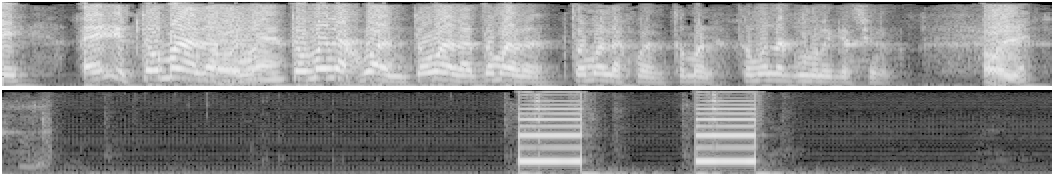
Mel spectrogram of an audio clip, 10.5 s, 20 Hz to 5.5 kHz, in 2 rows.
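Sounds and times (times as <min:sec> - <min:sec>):
speech: 0:00.0 - 0:05.3
short electronic beeps from a telephone being dialed: 0:07.8 - 0:09.1.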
